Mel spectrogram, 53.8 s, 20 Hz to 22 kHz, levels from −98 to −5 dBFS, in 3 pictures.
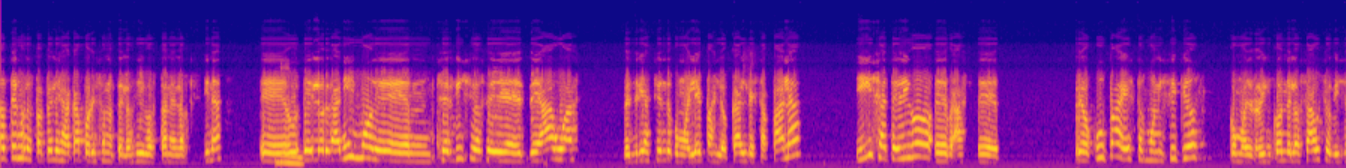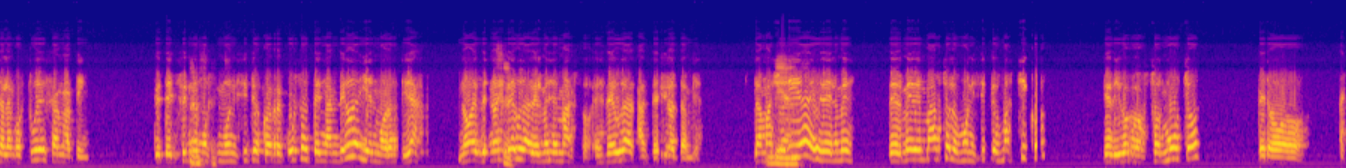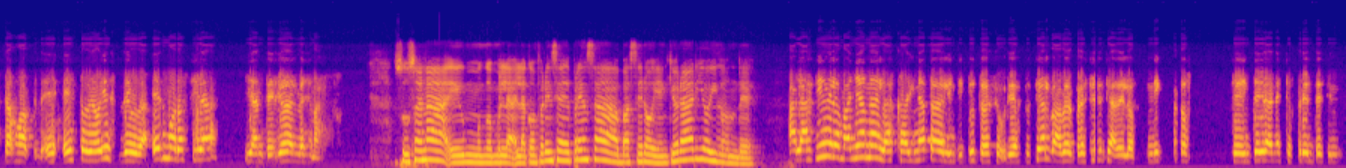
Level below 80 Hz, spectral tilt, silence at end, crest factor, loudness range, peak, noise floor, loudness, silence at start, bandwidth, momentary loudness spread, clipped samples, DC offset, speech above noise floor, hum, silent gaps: -58 dBFS; -5.5 dB/octave; 0.15 s; 12 dB; 4 LU; -4 dBFS; -62 dBFS; -17 LUFS; 0 s; 8.2 kHz; 8 LU; under 0.1%; under 0.1%; 46 dB; 50 Hz at -60 dBFS; none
